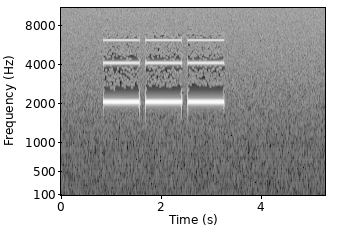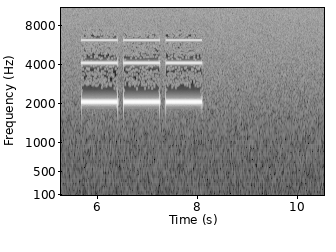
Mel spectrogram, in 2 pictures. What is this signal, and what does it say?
Beep code, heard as a piezo beeper, played twice, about 2050 Hz. 3 long. In IBM BIOS tables: keyboard card error.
